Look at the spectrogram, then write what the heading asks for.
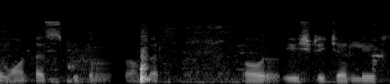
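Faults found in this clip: Rough, grainy speech throughout, with noise filling gaps between harmonics and a thin, synthetic-sounding top band. Likely low-delay AAC compression (AAC-ELD): short frames resolve pitch poorly, and the grain fits a bitrate around 32 kbps. Content stops near 8 kHz, consistent with call microphone processing.

AAC frame loss with concealment at 0.95–1.37 s and 2.66–2.86 s. The decoder replays the last good spectrum. The first gap is about 300 ms, long enough to decay toward silence and fade back. The second, about 120 ms, leaves a smeared, noisy patch.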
